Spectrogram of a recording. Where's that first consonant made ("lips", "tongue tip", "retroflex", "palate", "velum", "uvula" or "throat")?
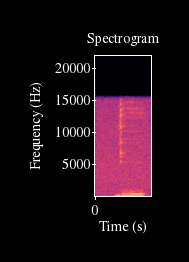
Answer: velum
